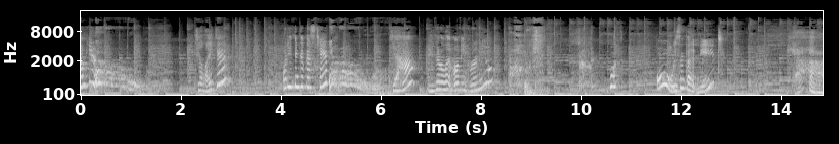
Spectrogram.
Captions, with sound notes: [howling] Do you like it? What do you think of this table? [howling] Yeah? Are you gonna let Mommy groom you? [grumble] Look! Oh, isn't that neat? Yeah!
